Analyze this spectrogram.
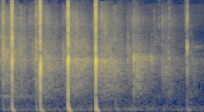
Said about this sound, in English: It's worthy of a clap.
